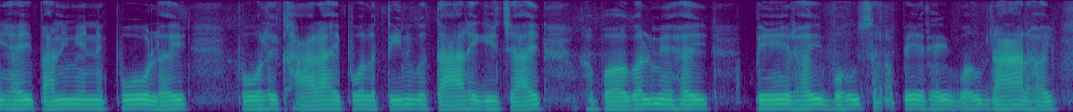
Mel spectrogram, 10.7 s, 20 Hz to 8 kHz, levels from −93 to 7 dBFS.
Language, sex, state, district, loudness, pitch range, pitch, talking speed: Bajjika, male, Bihar, Vaishali, -35 LUFS, 110-120 Hz, 115 Hz, 140 wpm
